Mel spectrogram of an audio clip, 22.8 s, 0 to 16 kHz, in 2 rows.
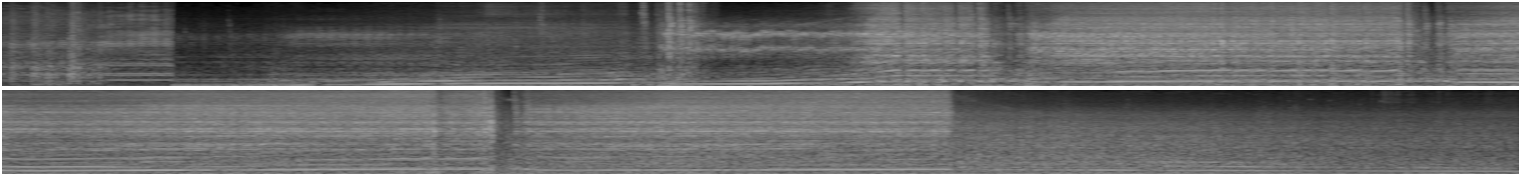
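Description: A 2.0 16v turbo Mk2 Golf GTS makes a night racing pass, its engine roaring loud and close. Pitch climbs through several gears, each shift cutting sharply before the drone rebuilds, until it fades near the end.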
